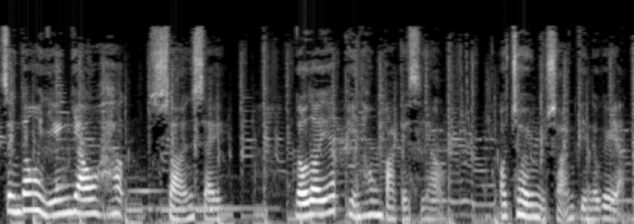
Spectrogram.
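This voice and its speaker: A woman's voice: mid-range voice, moderate pace, over music, natural voice. An actress playing a single young office woman narrating her woes in a radio drama, wry and confiding, with a Hong Kong Cantonese accent. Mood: wistful. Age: young adult.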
